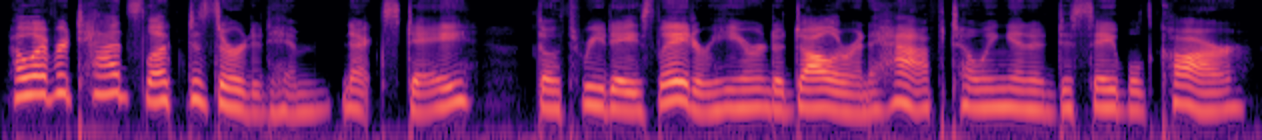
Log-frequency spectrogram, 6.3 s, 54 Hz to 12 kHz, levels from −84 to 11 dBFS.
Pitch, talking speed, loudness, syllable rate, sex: 200 Hz, 220 wpm, -20 LUFS, 5.7 syllables/s, female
